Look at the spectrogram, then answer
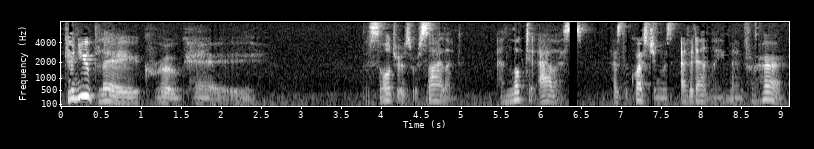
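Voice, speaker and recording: A woman reads a children's story aloud in a low voice with a creaky edge. She narrates as a volunteer reader, with some noise behind her. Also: normal speed.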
